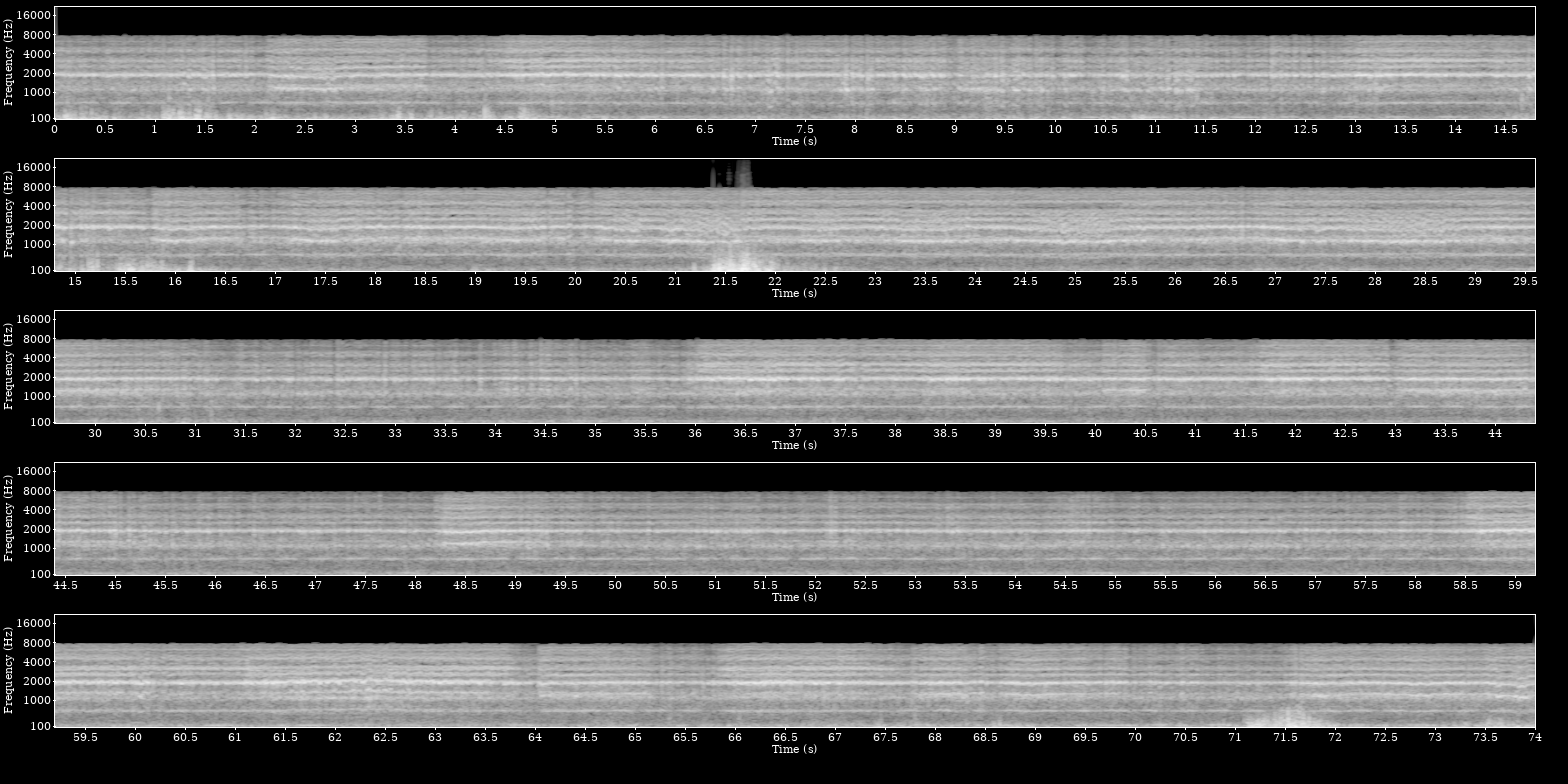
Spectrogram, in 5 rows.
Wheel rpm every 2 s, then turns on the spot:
170, 160, 170, 160, 170, 160, 160, 170, 170, 170, 160, 170, 160, 160, 170, 170, 170, 170, 160, 170, 170, 160, 170, 170, 170, 170, 170, 170, 170, 160, 160, 160, 170, 170, 170, 170, 160.
none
